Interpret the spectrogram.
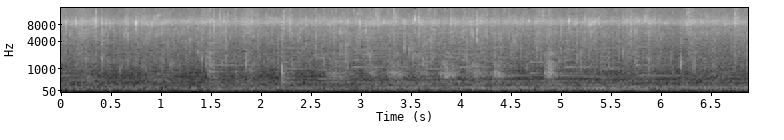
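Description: Grated galangal and spice paste frying in hot oil in a wok: a steady sizzle with fine crackling, with a wooden spatula now and then scraping and knocking against the pan as it stirs.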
